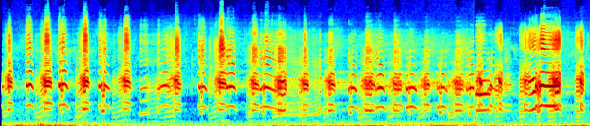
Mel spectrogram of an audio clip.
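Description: Canada geese honk loudly and continuously, several birds overlapping in nasal, two-toned calls about every half second, rising into a clamorous chorus at the end.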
